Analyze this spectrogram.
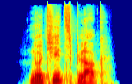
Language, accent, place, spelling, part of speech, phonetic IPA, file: German, Germany, Berlin, Notizblock, noun, [noˈtiːt͡sˌblɔk], De-Notizblock.ogg
- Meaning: notepad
